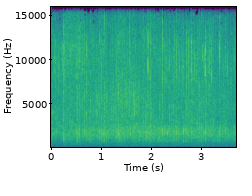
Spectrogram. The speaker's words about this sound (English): Now you can clap for that if you want. Come on.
